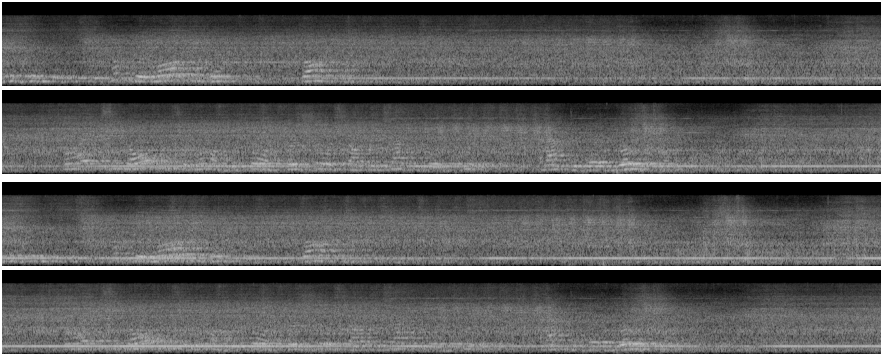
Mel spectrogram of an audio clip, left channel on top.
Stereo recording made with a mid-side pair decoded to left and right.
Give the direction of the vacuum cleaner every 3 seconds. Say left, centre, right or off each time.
right, right, right, centre, left, left.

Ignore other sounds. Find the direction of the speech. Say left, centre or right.
left.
